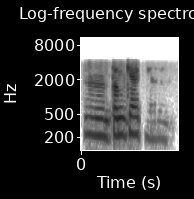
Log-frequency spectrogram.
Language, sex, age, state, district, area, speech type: Kashmiri, female, 30-45, Jammu and Kashmir, Bandipora, rural, conversation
